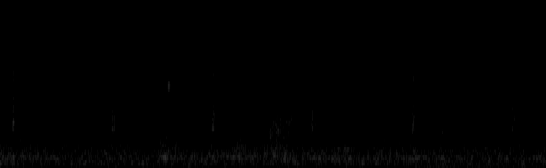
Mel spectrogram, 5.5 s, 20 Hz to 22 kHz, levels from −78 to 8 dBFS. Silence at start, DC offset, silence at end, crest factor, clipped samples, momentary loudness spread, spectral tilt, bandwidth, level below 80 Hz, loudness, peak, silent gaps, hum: 0 s; under 0.1%; 0 s; 20 dB; under 0.1%; 1 LU; -4 dB/octave; 5.6 kHz; -88 dBFS; -69 LUFS; -50 dBFS; none; none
